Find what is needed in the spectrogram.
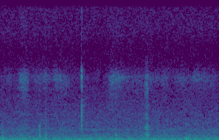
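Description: Near silence with faint light ticks from bamboo knitting needles working stitches, two of them a little under a second apart near the middle.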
